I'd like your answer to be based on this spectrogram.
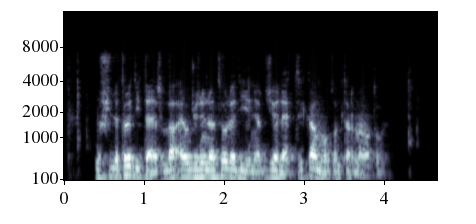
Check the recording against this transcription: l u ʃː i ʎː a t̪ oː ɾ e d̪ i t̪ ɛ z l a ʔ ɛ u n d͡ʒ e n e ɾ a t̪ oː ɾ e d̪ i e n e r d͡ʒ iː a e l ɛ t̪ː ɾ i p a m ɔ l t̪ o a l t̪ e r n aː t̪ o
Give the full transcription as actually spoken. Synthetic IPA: l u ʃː i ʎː a t̪ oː ɾ e d̪ i t̪ ɛ z l a ʔ ɛ u n d͡ʒ e n e ɾ a t̪ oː ɾ e d̪ i e n e r d͡ʒ iː a e l ɛ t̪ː ɾ i k a m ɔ l t̪ o a l t̪ e r n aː t̪ o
